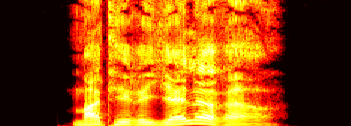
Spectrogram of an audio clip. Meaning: inflection of materiell: 1. strong/mixed nominative masculine singular comparative degree 2. strong genitive/dative feminine singular comparative degree 3. strong genitive plural comparative degree
- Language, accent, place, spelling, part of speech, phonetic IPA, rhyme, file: German, Germany, Berlin, materiellerer, adjective, [matəˈʁi̯ɛləʁɐ], -ɛləʁɐ, De-materiellerer.ogg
